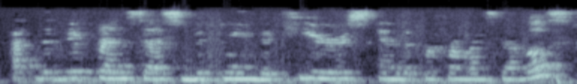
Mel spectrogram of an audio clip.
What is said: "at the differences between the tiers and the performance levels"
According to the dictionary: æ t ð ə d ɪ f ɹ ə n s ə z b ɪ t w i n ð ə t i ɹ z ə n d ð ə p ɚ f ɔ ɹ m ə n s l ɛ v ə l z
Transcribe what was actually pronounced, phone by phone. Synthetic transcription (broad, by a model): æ t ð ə d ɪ f ɹ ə n s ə s b ɪ t w i n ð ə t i ɹ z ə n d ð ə p ɚ f ɔ ɹ m ə n s l ɛ v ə l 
